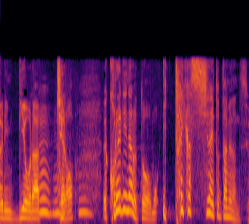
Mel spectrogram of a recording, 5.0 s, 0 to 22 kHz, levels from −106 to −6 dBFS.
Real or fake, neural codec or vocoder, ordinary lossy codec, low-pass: real; none; none; 7.2 kHz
